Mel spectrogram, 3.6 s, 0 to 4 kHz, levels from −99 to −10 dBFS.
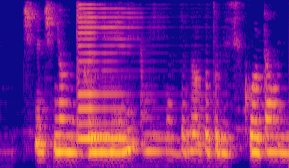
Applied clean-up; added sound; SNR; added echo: neural mask model DeepFilterNet 3.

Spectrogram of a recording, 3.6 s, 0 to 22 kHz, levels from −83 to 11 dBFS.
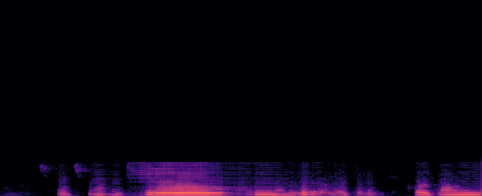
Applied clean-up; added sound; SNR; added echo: neural separator model SepFormer WHAMR!.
